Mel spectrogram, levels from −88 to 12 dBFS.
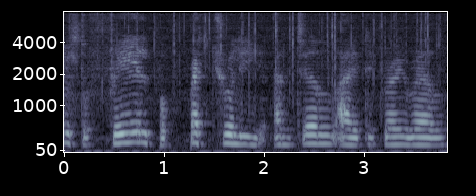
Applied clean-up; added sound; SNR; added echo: none; Crushing; 18 dB; reverberation time 0.2 s.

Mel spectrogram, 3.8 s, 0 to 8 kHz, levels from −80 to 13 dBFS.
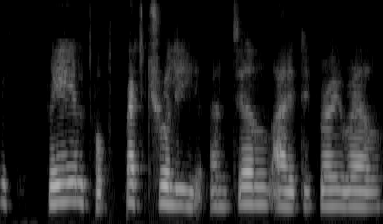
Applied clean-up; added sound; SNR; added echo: neural mask model DeepFilterNet 3.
